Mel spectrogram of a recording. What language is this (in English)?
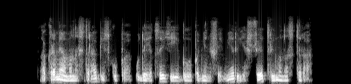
Belarusian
